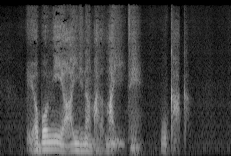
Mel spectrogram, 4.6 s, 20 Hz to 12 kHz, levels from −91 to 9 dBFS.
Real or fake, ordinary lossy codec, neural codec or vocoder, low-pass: fake; MP3, 48 kbps; codec, 16 kHz in and 24 kHz out, 0.4 kbps, LongCat-Audio-Codec, fine tuned four codebook decoder; 10.8 kHz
